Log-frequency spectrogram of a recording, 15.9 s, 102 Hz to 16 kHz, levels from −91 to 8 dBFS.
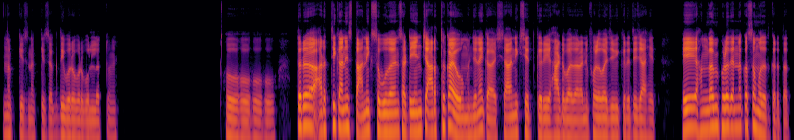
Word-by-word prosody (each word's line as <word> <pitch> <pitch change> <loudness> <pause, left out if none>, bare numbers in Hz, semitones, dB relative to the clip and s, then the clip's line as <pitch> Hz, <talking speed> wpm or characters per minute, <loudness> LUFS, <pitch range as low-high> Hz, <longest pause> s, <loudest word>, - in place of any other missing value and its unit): नक्कीच 120 -1 -12
,नक्कीच 105 +1 -15
अगदी 115 +2 -8
बरोबर 105 -1 -6
बोललात 100 -1 -8
तुम्ही. 100 +1 -17 2.2
हो, 120 - -5 0.2
हो, 105 -1 -6
हो, 105 -2 -9
हो. 100 0 -13 0.4
तर 165 0 +4 0.2
आर्थिक 150 +4 +2
आणि 160 +2 +5
स्थानिक 145 -2 +1
समुदायांसाठी 135 0 +1
यांचे 140 +1 +3
अर्थ 140 +5 +3
काय 170 - +7
आहे - - +4
हो? 115 0 -1
म्हणजे 115 +2 -5
नाही 150 +3 +2
का 110 -5 -2
स्थानिक 120 +1 -1
शेतकरी, 115 -2 -3
हाट 115 +1 -1
बाजार 105 -1 -2
आणि 110 +1 -5
फळभाजी 115 -2 -1
विक्रेते 110 0 -6
जे 115 - 0
आहेत, 105 -1 -4 0.6
हे 160 +2 +6
हंगामी 155 +3 +2
फळं 165 0 +3
त्यांना 160 0 0
कसं 170 +1 -1
मदत 125 -5 -2
करतात? 100 -2 -8
115 Hz, 145 wpm, -22 LUFS, 110-140 Hz, 2.2 s, काय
